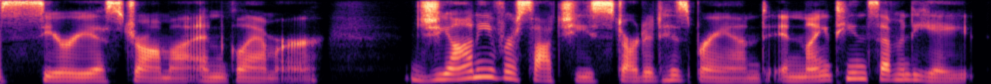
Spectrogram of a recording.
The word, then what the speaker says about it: Versace: Okay, so a lot of us say Versace, but remember that Italian che ending? It's a che sound. So that gives us 3 clear syllables. Versace. Let's say it together. Versace.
